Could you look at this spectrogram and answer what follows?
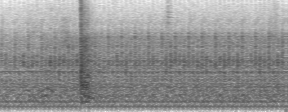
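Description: A farm tractor engine runs steadily close by, with a continuous low rumble and one short clunk early on. No speech stands out over the engine.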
